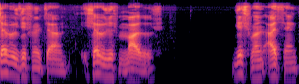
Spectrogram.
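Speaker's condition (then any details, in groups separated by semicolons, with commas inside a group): Mouth cancer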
